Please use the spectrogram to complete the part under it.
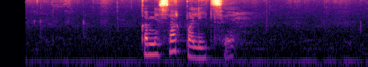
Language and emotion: Russian, neutral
